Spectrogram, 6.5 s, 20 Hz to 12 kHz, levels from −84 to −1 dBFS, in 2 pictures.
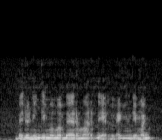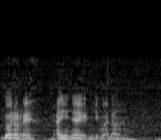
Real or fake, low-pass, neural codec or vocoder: fake; 7.2 kHz; codec, 16 kHz, 16 kbps, FunCodec, trained on Chinese and English, 50 frames a second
